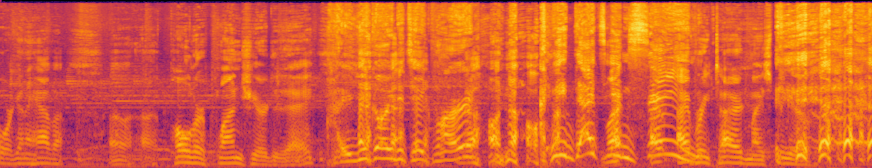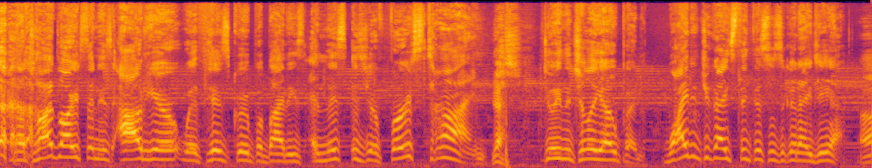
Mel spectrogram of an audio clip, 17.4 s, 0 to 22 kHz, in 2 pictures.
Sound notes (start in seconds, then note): 3.2 laughs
